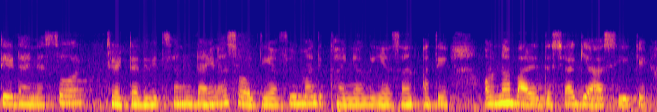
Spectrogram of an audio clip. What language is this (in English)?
Punjabi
